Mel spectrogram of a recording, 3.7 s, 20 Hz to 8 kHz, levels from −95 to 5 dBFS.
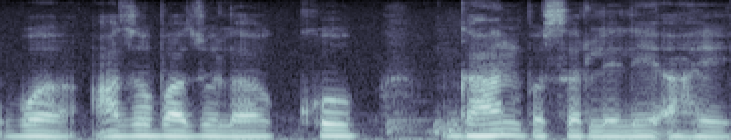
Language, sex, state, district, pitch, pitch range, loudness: Marathi, male, Maharashtra, Mumbai Suburban, 115 Hz, 110-120 Hz, -16 LUFS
